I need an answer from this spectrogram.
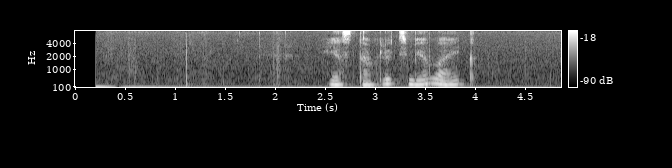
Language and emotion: Russian, positive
